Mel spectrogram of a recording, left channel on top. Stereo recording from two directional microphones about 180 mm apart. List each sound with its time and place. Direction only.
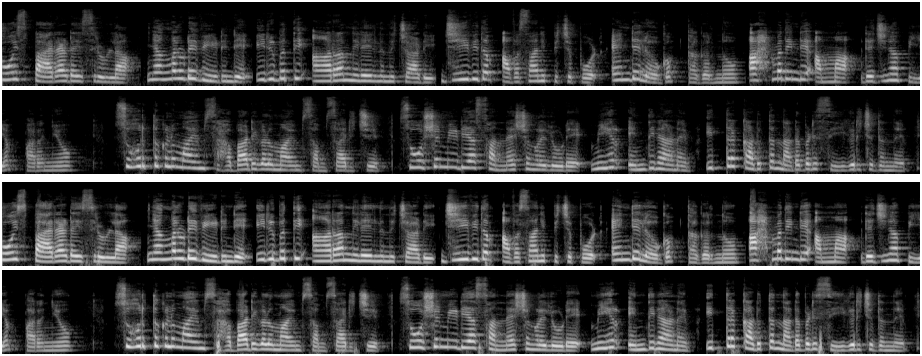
0.0 s a woman's voice: 35° right (ahead or behind)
